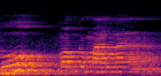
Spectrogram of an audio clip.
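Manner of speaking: tender, soft, gentle, mild-mannered tone. Acting out a man asking a neighbour a question: imitating a gentle, soft asker. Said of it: "Bapak bertanya dengan lemah lembut".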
